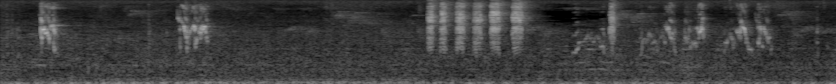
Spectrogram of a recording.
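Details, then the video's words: Budgerigar chick-style calling chirps that other budgerigars answer: single sharp chirps, then a fast even series of five or six buzzy notes, followed by warbling, chattery chirps. "MUHABBET KUŞU SESİ Kuşunuz Bu sese Karşılık Verecek Kuş Sesi"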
